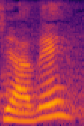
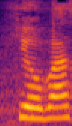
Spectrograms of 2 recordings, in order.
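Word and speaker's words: Yahvé: se pudiera pronunciar entonces ellos buscaron la palabra adonay que significa señor la incrustaron verdad ahí y de ahí salió la pronunciación jehová entonces históricamente el nombre de dios es llave jehová solamente es una composición que se hizo sin embargo jesús que lo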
